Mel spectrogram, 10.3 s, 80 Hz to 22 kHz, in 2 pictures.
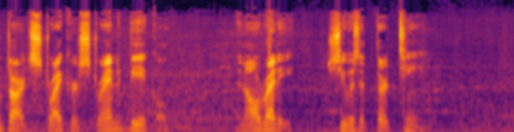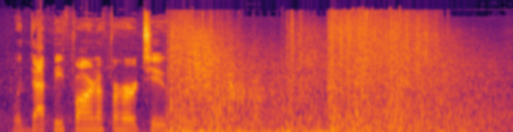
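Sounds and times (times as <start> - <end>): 
speech: 0.0 - 1.8, 2.4 - 4.4, 5.2 - 7.6
explosion blast: 6.8 - 10.2.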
